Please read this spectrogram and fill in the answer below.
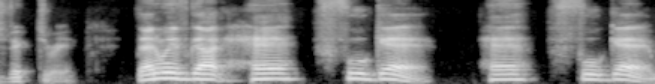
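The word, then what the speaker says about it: φυγή: Then we've got he fuge. He fuge. We've got phi, upsilon, gamma, and eta with an accent on the last syllable.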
